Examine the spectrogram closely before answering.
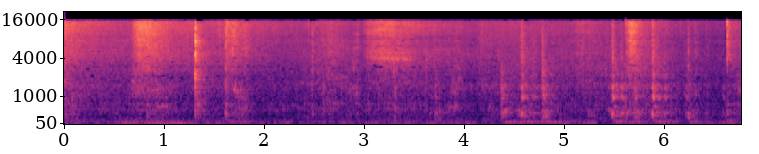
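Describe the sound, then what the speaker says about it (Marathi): Pineapple and semolina sheera is stirred in a pan, a soft sizzling hiss broken by repeated scraping strokes of a spoon against the pan, close and fairly quiet. "आता सगळं मिक्स करून घ्यायचं आपल्याला पाइनएप्पल आणि रवा।"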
